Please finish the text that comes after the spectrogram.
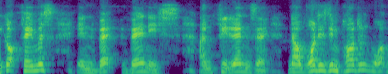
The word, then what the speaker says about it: Firenze: And if you're in Italy, then you're actually going to pronounce its real name, and its real name is Firenze.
